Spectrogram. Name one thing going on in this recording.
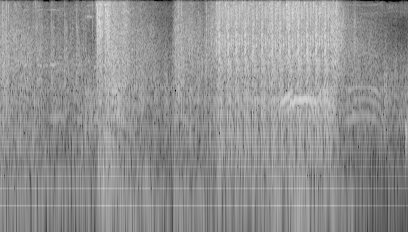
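Gunfire rattles in rapid bursts nearby.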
